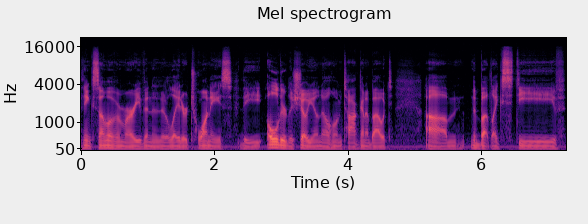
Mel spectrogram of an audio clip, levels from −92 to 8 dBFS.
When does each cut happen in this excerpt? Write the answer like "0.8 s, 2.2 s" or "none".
2.3 s, 3.1 s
